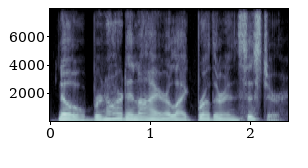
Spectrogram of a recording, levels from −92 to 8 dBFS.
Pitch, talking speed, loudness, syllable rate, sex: 140 Hz, 225 wpm, -18 LUFS, 5.9 syllables/s, male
